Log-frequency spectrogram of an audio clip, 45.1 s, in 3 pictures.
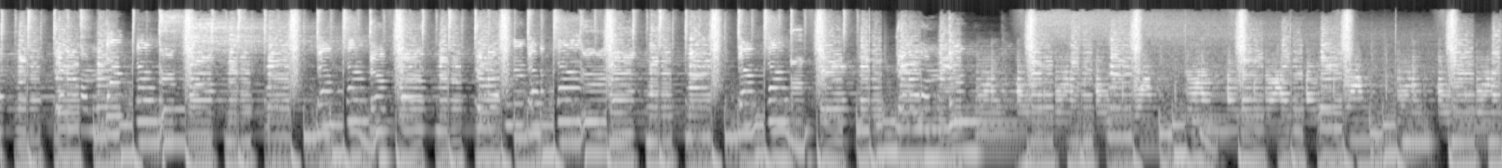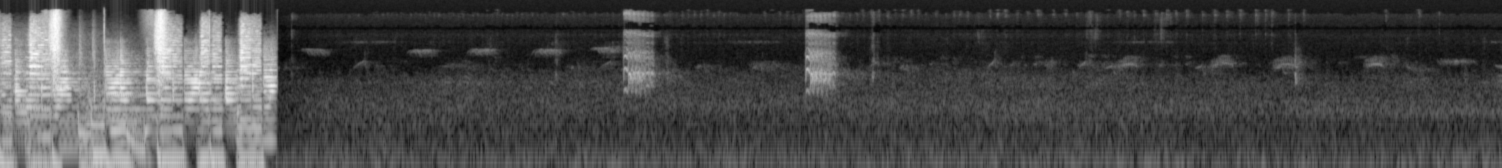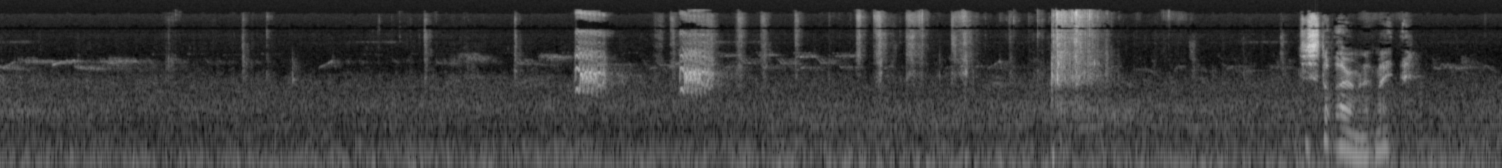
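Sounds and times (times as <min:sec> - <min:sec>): small birds chirping: 0:17.9 - 0:45.0
large bird harsh calls: 0:21.1 - 0:21.8, 0:23.0 - 0:23.6, 0:35.6 - 0:37.3.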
